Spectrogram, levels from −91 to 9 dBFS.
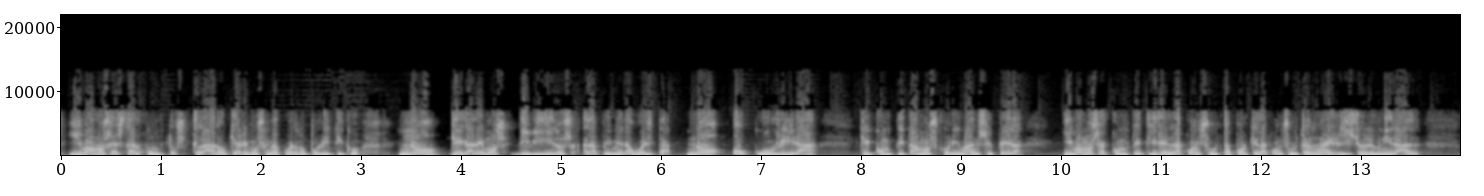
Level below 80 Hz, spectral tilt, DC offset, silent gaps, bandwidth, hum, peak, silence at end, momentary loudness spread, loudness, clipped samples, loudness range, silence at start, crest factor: -48 dBFS; -5.5 dB/octave; under 0.1%; none; 13 kHz; none; -2 dBFS; 0.15 s; 4 LU; -17 LUFS; under 0.1%; 1 LU; 0 s; 14 dB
